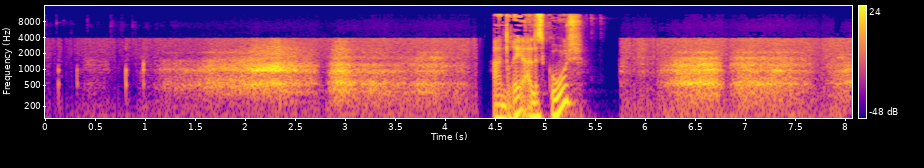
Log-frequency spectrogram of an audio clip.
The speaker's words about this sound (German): ich höre dich nur noch atmen.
